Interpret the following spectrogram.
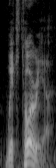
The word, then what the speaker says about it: victoria: in classical Latin where the V sound always sounds like our W the Latin word for victory for instance is pronounced Victoria the letter U also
